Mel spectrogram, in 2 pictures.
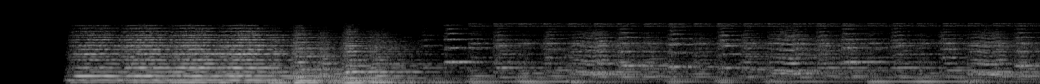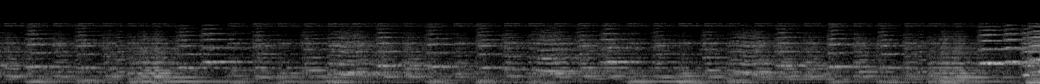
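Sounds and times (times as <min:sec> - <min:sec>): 
string orchestra playing a polka: 0:00.7 - 0:20.7.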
